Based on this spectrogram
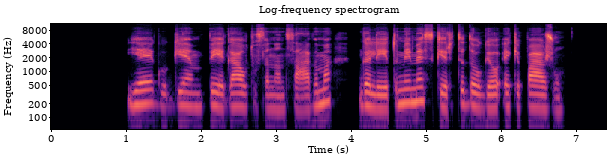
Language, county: Lithuanian, Tauragė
